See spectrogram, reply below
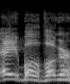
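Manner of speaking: belted out, very loud and very high. Joking about a voice heard in the head: Samuel L. Jackson voice. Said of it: "Or like Samuel L. Jackson's voice".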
